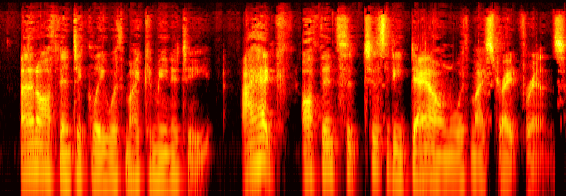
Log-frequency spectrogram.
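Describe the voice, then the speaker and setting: An unremarkable speaking voice from a man, medium in pitch with ordinary pitch variation, at a moderate pace, on a very clean recording with a silent background. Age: 60s. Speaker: life coach and podcast host. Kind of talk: interview testimony.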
